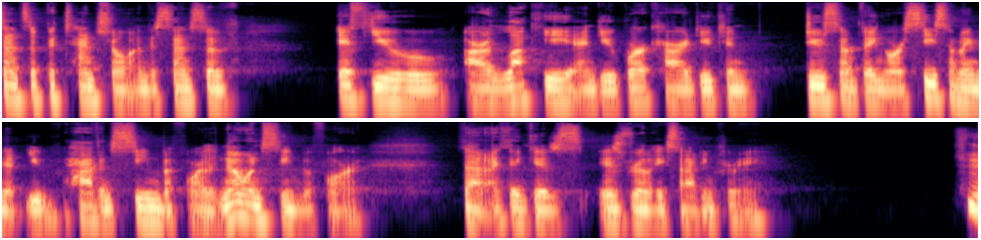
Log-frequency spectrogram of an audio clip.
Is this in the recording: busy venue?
no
